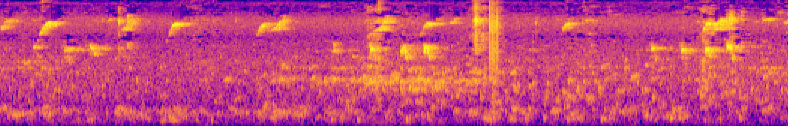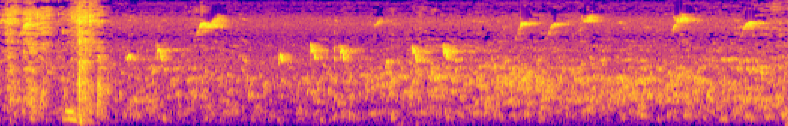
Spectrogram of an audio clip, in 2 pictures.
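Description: Faint, repeated short high bird chirps, each a quick falling note, over the rustle of leaves and footsteps as someone pushes through dense fern undergrowth. A louder rustle comes about eight and a half seconds in.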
